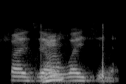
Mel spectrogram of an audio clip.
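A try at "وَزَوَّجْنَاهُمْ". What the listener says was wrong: Wa, bukan fa itu wa. Wazawajna. Wazawajnahum bihurin 'ain. Sentak Bu ini, Bu. Sentak. Tasjid.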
